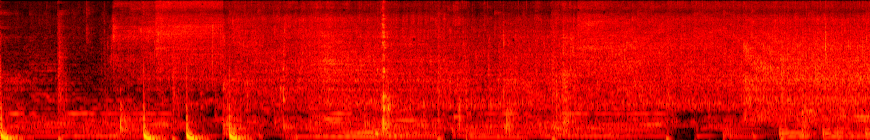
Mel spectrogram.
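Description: Raw chicken pieces sizzling in hot oil with fried onions. The sizzle starts about a second in and grows louder near the end. A few knocks in the first couple of seconds come from pieces landing and the metal slotted spoon hitting the pot.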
